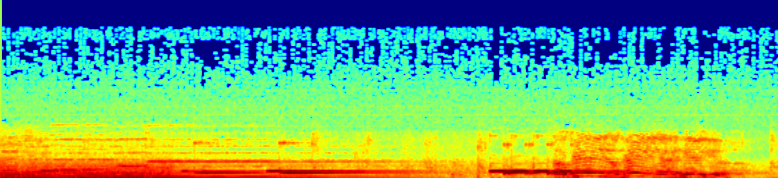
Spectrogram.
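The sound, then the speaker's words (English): A chiming doorbell rings out in a few stepped, descending tones that hang and fade for several seconds, then a person starts talking right after. “Doorbell this early in the morning, you better be prepared for what you're about to see.”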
